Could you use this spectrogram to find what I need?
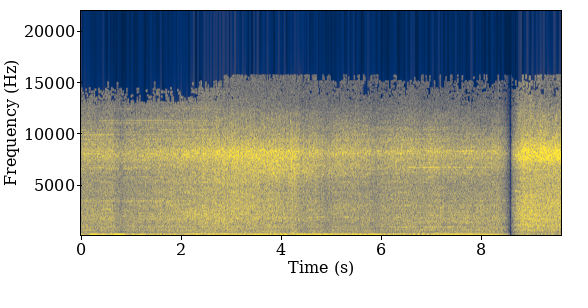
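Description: A sports car engine idles with a deep, loud rumble.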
